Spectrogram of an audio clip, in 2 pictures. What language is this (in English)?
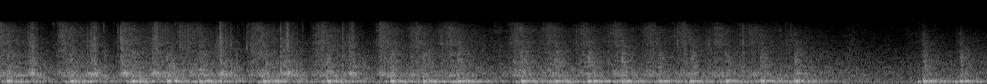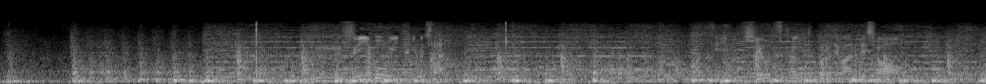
Japanese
